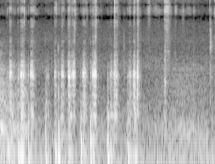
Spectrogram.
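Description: Red pen writing on a classroom board during a fifth-grade maths lesson: a quick run of short, close scratchy strokes with small pauses between them, and no voices.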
